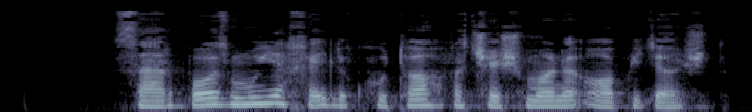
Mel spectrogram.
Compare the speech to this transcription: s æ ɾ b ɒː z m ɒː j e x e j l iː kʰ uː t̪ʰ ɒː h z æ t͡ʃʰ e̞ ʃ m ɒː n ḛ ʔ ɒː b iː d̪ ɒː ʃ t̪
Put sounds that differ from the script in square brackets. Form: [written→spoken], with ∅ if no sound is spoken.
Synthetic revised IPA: s æ ɾ b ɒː z m [ɒː→uː] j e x e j l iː kʰ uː t̪ʰ ɒː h [z→v] æ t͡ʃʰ e̞ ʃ m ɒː n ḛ ʔ ɒː b iː d̪ ɒː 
